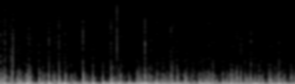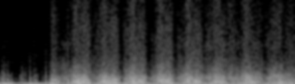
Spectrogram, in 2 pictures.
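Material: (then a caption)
Foam. Short nails and fingertips scratch, grip and rub a black foam windscreen on a desktop microphone. The result is a deep, boomy rumble of rapid, irregular crackling scratches. After about three and a half seconds it turns into a steadier, brighter rubbing with more midrange hiss.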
